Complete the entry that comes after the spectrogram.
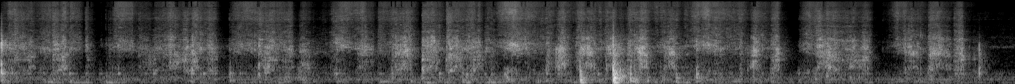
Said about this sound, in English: So let's whisk these dry ingredients together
